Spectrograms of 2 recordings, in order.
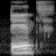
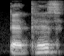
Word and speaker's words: Tethys: So there was a sea called Tate's Sea, which was there in this diagram also. See, it is written Tate's Sea. You can call it Tethys Sea also. It's a right pronunciation.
